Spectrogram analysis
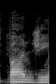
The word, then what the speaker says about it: Bongino: It's Bongino.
